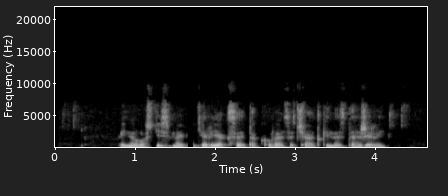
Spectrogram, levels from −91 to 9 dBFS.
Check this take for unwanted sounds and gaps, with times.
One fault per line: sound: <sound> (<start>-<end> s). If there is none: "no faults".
sound: dropout (1.6-1.7 s)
